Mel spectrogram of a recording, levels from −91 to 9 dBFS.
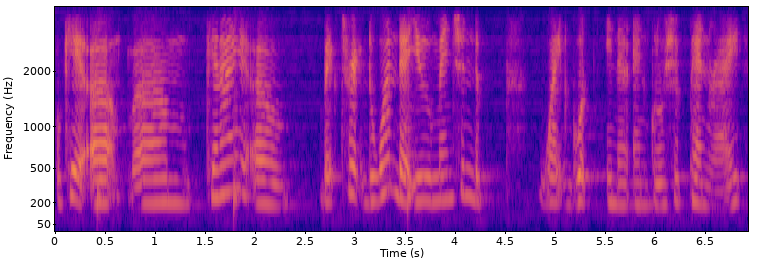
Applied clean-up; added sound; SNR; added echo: none; Snare drum; 20 dB; reverberation time 0.2 s.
